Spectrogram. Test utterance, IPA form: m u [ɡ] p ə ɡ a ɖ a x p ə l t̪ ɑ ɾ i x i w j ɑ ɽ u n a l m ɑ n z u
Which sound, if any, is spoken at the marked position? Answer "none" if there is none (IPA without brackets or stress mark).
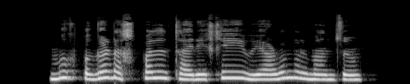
ɡ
